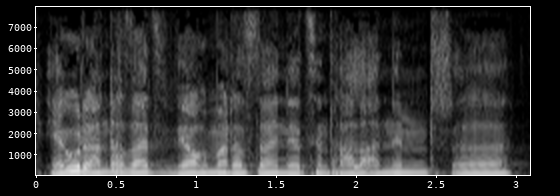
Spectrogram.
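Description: A man hosting a casual podcast chat, listening calmly with short agreeing replies and dry remarks. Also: fairly high pitch, fast.

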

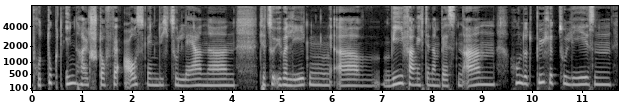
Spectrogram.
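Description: Woman, middle-aged; low, gravelly coaching voice, earnest and repetitive. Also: darkish tone. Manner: earnest, repetitive emphasis with many fillers. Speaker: network marketing coach. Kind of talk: motivational talk to the listener.

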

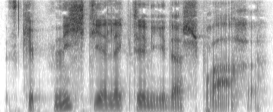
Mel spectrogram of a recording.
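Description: A man's voice: sits low, normal speed, creaky. A German man chatting casually as a podcast co-host, blunt and jokey, laughing often. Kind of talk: casual chat.

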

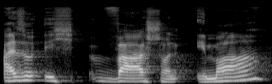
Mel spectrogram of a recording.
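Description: A young man, a TV presenter, talking casually and reflectively as an interview guest, with many pauses and fillers. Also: a little high, lively intonation, fairly bright tone.

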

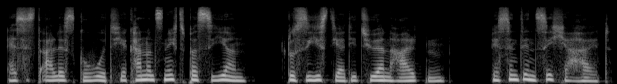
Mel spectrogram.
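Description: Woman doing a reassuring young man, soft low voice, dry close sound. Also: little pitch movement, measured pace, dry recording. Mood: soothing. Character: young man, soothing then shouting.

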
